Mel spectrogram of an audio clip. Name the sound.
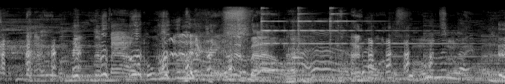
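bell ringing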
